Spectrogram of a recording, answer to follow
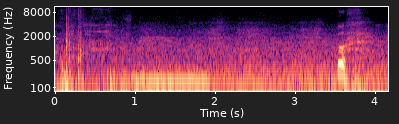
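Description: A runner's breathless "whew", one falling exhale near the end, over a low rumbling background with a few knocks at the start and a steady low hum for about a second in the middle.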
